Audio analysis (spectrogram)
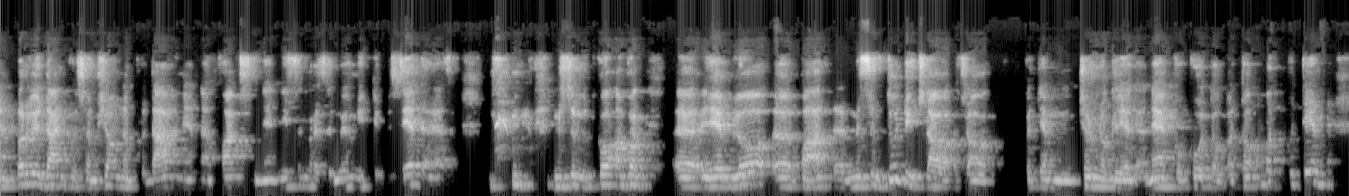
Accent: Iraq; Slovenian is a second language; moved away as an adult; now in Slovenia; jaz sem iz Iraka

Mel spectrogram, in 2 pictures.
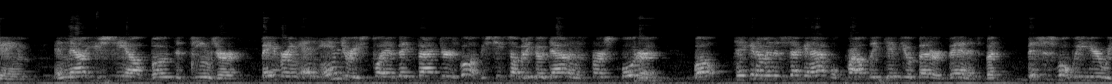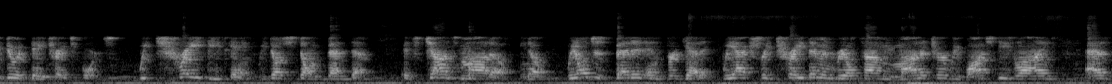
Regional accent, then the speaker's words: Baltimore, Maryland, United States; we're from Baltimore

